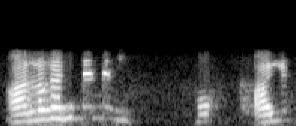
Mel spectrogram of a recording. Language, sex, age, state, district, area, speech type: Odia, female, 45-60, Odisha, Kandhamal, rural, conversation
